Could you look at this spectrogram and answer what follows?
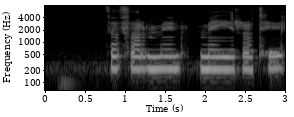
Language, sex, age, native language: Icelandic, female, 10, Icelandic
